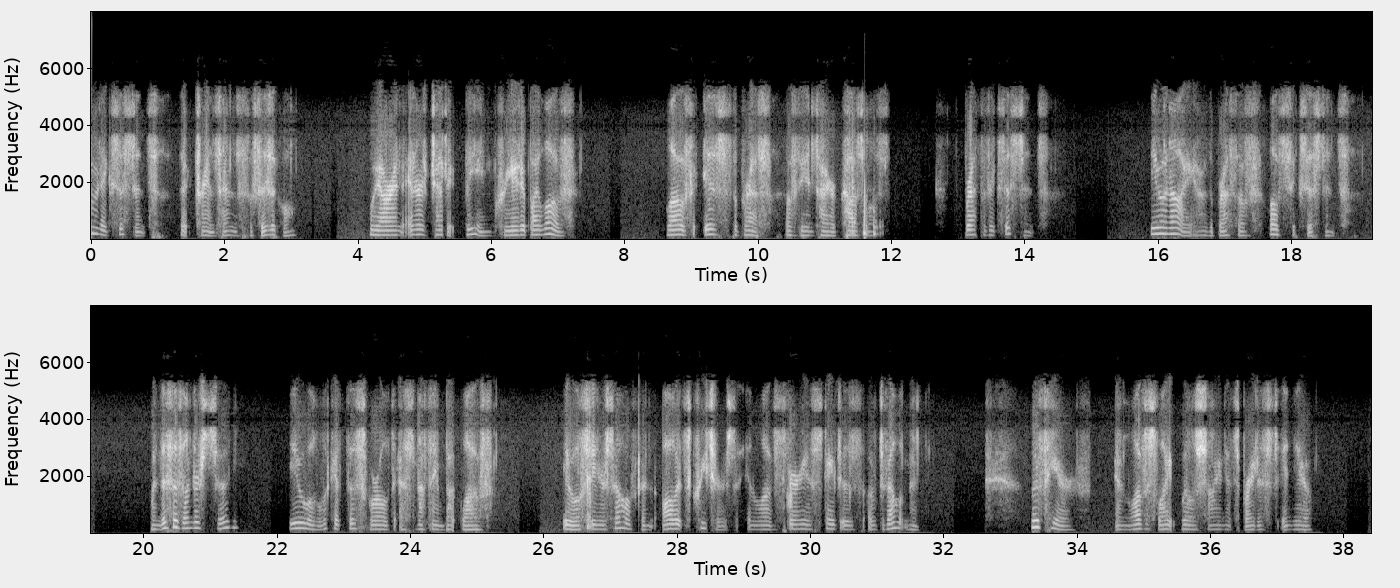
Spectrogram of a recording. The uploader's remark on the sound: ACIM Daily Conference Call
